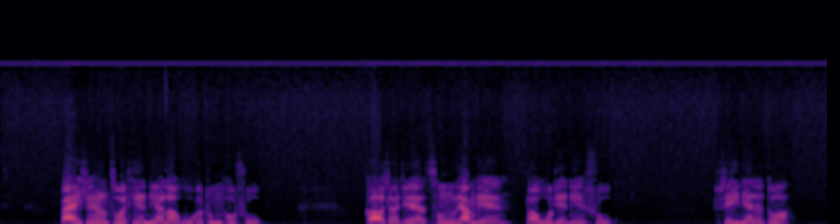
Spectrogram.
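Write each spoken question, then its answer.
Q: 谁念得多?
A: 白先生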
